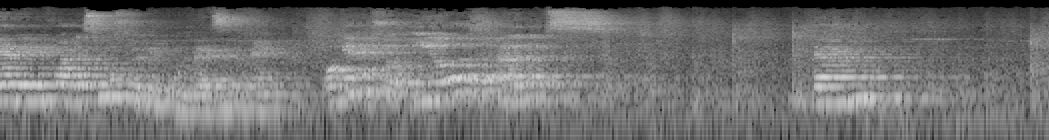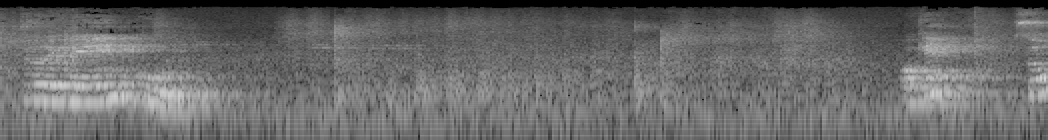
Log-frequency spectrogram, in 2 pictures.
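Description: A woman speaks calmly and clearly, as if teaching, close by.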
